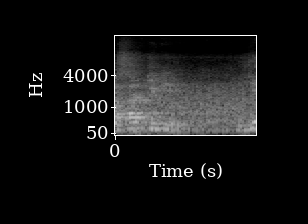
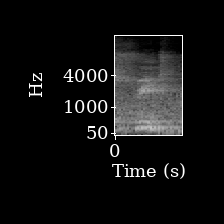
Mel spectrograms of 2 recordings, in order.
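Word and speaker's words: suite: साइड पढ़ रहे होंगे, कुछ सूट पढ़ रहे होंगे, मगर इसके करेक्ट प्रोनाउंसिएशन जो है वो है स्वीट, स्वीट।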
